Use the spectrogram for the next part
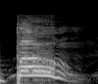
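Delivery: loud, high exploding "boom"; mind-blown boom. Acted. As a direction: burst out like an explosion.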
